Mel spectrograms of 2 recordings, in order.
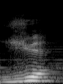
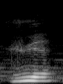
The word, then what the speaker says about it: yue: And it becomes "yue". "yue". "yue". For "yue", we can ignore the "y" and not pronounce it.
